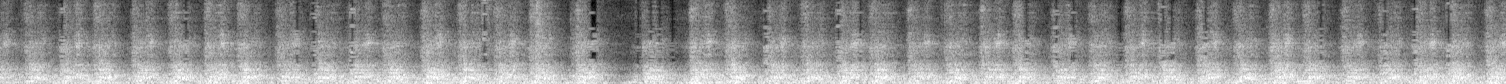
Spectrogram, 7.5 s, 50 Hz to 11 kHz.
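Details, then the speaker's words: 1967 VW Bug, big-bore 2387cc engine, cold day (~15°F), after fuel delivery fix: sputters and catches unevenly, about eighty rough pulses a minute with a midway dropout, barely running; spark weak, owner suspects ignition. "Alright, so we got her to pop and run a little bit a couple of times. It's obviously going to take a little bit of fine tuning and a little bit of combination figuring out."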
